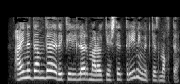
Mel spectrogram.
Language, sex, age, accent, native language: Uzbek, female, 18-24, Andijon, Uzbek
